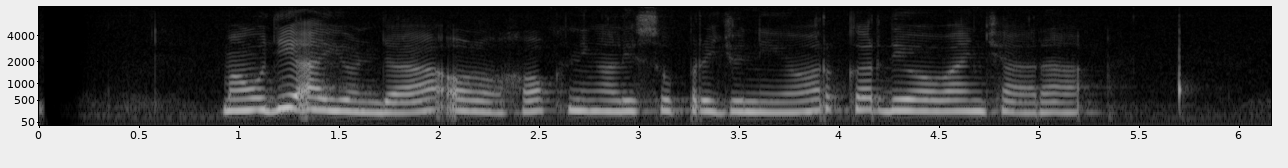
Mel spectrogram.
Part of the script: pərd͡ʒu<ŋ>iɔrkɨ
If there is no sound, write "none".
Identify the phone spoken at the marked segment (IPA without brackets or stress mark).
n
